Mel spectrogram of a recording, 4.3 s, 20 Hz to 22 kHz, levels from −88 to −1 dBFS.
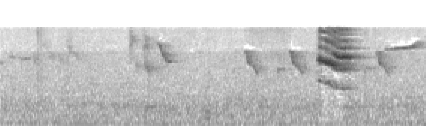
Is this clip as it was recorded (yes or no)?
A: yes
